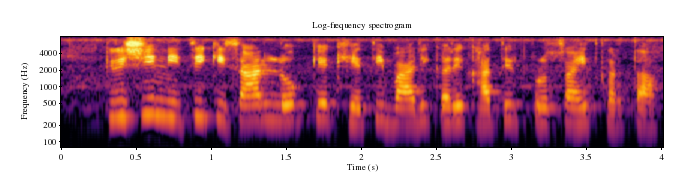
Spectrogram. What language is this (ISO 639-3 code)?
bho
